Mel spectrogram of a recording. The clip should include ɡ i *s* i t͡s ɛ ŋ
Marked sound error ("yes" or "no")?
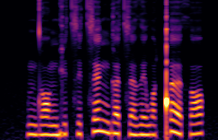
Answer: yes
